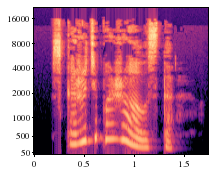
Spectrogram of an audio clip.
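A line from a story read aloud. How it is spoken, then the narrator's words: Timid. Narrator (Russian): робко спросила Алиса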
